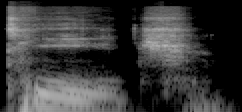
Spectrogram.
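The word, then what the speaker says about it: Tij: And then Aginla's son, it's pronounced Tej.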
